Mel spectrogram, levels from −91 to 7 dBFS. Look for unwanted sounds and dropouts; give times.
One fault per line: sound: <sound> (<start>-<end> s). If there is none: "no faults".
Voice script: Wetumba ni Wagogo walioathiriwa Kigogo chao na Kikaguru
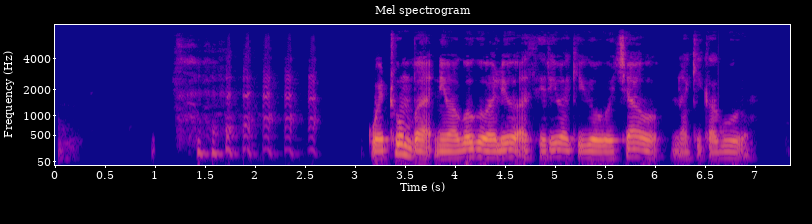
sound: laugh (1.2-2.7 s)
